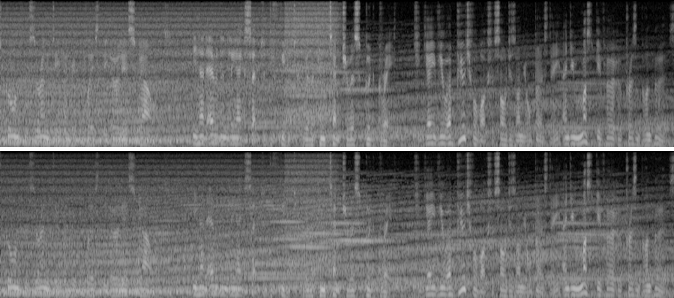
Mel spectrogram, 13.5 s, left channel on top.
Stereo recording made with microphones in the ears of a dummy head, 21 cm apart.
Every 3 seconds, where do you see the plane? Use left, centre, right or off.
centre, right, right, right, right.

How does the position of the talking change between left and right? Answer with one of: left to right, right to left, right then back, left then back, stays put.
left to right.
